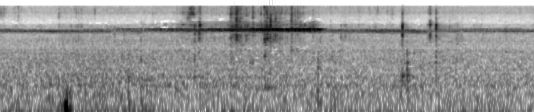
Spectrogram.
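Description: Crickets trilling steadily in a high, thin tone, growing louder for about a second in the middle, with a faint soft knock near the start.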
